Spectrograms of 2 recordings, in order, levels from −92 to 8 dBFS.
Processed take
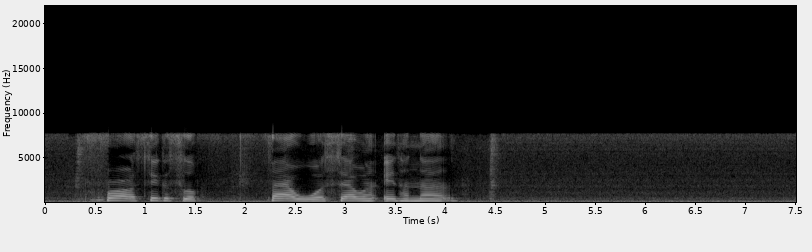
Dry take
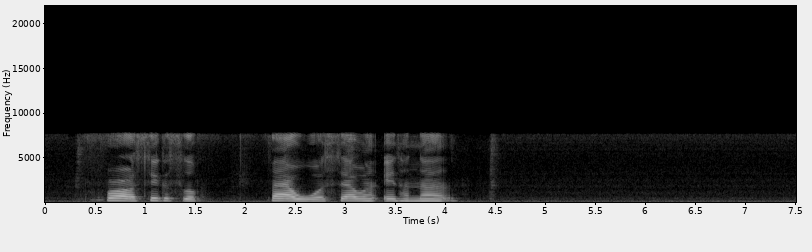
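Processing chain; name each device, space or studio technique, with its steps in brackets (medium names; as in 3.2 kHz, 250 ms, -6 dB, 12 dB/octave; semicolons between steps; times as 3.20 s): ASMR close-microphone chain (bass shelf 170 Hz +4 dB; compression 6:1, threshold -43 dBFS, peak gain reduction 19 dB; treble shelf 6.6 kHz +4.5 dB); trim +7.5 dB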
